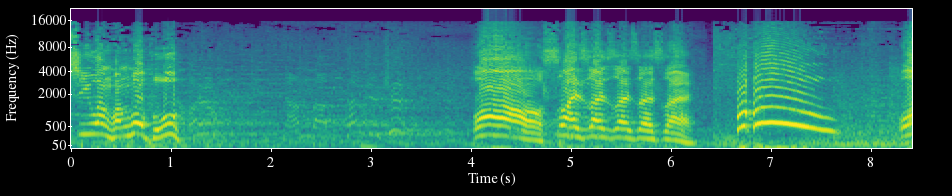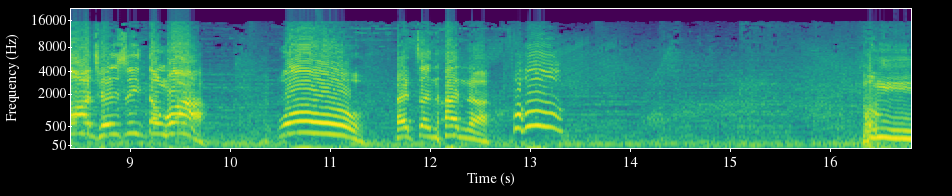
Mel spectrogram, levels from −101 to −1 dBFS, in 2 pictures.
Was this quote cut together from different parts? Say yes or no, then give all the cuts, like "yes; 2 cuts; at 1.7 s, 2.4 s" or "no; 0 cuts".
no; 0 cuts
